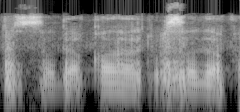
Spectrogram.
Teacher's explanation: ترقيق الدال بين الصاد والقاف المفخمين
